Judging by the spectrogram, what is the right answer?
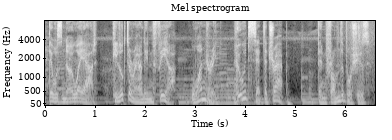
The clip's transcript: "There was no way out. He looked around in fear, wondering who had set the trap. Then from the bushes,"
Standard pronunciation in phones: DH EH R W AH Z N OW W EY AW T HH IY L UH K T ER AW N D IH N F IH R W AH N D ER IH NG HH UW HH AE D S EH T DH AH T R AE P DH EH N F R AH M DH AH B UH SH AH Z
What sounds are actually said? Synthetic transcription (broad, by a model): DH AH R W AH Z N OW W EY AW T HH IY L UH K T ER AW N D IH N F IH R W AH N D ER IH NG HH UW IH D S EH T DH AH T R AE P DH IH N F R AH M DH AH B UH SH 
